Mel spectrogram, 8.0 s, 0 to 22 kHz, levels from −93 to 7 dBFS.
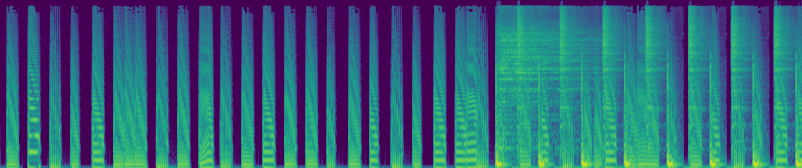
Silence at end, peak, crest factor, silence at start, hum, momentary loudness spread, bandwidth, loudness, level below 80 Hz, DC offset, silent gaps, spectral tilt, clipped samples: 0 s; 0 dBFS; 14 dB; 0 s; none; 11 LU; 19.5 kHz; -14 LUFS; -24 dBFS; 3%; 0.22-0.27 s, 1.48-1.55 s, 1.91-1.98 s; -4 dB/octave; under 0.1%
